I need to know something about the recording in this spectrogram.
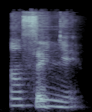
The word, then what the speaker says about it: enseigner: Très très un mot difficile pour prononcer en ig. Enseigner. Oui. Oui, tout à fait. Mais tu l'as bien prononcé. C'était plus attention à ne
